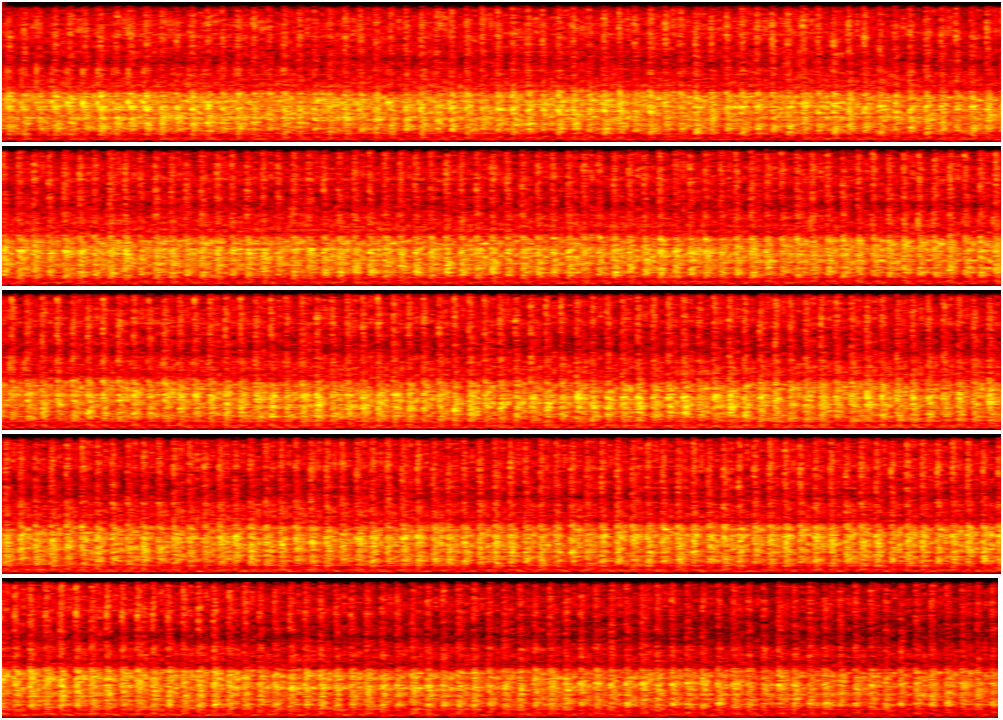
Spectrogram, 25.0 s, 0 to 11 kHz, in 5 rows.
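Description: A Swaraj 742 FE tractor engine chugs at a fast, even rhythm throughout, a steady rattling drone with no voices.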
